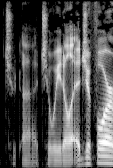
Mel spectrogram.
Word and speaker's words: Chiwetel Ejiofor: I mean, you have the persecuted Solomon Northup, played by Chiwetel Ejiofor.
